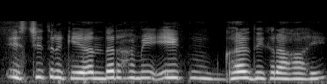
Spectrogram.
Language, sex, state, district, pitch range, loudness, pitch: Hindi, female, Madhya Pradesh, Bhopal, 275-310 Hz, -15 LUFS, 295 Hz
